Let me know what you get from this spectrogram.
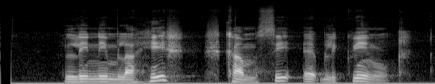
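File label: "el jaguar mató a los hombres", Q'eqchi'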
